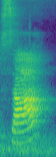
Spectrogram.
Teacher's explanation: O meu U é a minha sílaba tônica. Ele é a sílaba mais forte da minha palavra.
